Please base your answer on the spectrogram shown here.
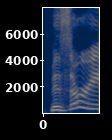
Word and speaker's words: Missouri: Missouri is stressed on the second syllable.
